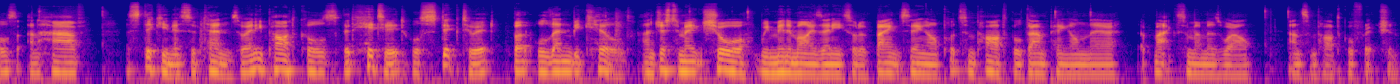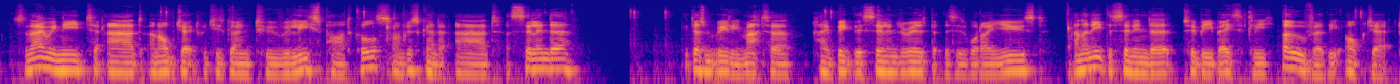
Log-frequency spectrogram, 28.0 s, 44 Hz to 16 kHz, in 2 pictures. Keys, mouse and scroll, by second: 6.9 click, 9.6 click, 12.6 click, 14.0-15.0 scroll down 1, 15.6 shift+click, 16.5 middle click, 17.5 click, 17.9 shift+a, 20.3 click, 20.7-21.5 scroll up 1, 21.5 s, 22.1 z, 22.3 click, 23.0 middle click, 24.6 scroll down 1, 24.7 KP_7, 26.7 g, 27.5 click.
